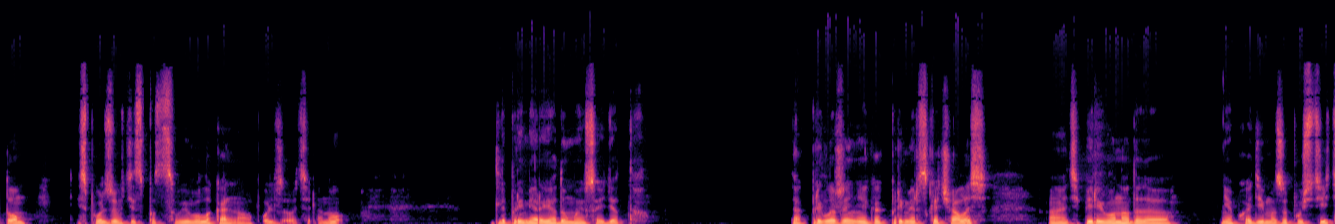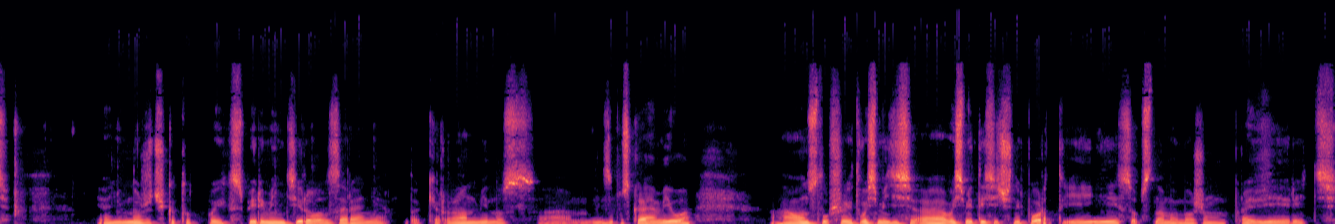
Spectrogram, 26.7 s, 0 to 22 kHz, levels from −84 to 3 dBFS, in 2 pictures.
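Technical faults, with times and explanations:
Throughout, resampler restarted on every block. The rate conversion, which points to 44.1 kHz to 48 kHz, ran on each 20 ms block separately. Each block edge lacked its true neighbouring samples. The small edge errors form a 50 Hz buzz, present only with sound.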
